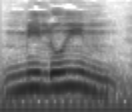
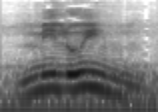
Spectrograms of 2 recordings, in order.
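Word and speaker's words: מילואים: de que el detato quinto tipo de corbán miluim podrían pronunciarlo conmigo mi luing que es un corbán de consagración que es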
